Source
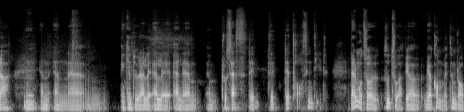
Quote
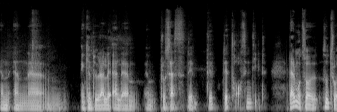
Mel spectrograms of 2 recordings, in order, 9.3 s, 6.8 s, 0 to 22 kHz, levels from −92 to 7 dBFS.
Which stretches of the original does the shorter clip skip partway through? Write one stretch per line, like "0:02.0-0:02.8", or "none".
0:03.0-0:03.4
